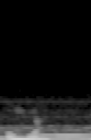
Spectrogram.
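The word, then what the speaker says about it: ОМОН: If you look at the text on the back of them, in Russian you pronounce it Omun.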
